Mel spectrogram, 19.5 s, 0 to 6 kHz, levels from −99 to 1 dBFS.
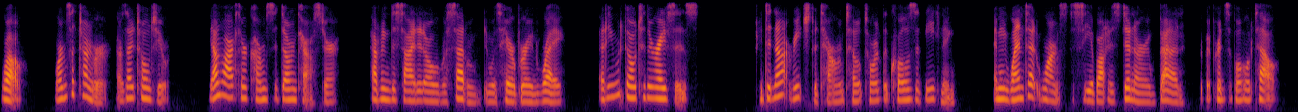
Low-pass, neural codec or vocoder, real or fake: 5.4 kHz; autoencoder, 44.1 kHz, a latent of 192 numbers a frame, MeloTTS; fake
